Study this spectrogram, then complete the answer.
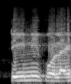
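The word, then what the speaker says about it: taeniae coli: इसको बोलते हैं फ्रेंड, जो 3 स्ट्रिप हैं, ये वाली 3 स्ट्रिप, इसको बोलते हैं टीनिकोलाई। इसकी स्पेलिंग भी तगड़ी है, इसकी जो स्पेलिंग है TAENIAE, कोली, ये बोलते हैं इसको टीनिकोलाई बोलते हैं फ्रेंड इसको।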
